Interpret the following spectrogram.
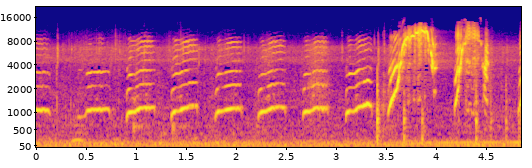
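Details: Monkey left alone, crying to call its companion back: a steady run of clear, slightly rising coo-like cries about every half second, then sharp, shrill screeching squeals at the end. Faint low hum underneath.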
